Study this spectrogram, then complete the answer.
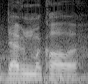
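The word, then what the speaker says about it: Devin McCalla: your first and last name for me uh devon mccalla and how do you spell that d-e-v-i-n-m-c-c-a-l-l-a all right devin so first and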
